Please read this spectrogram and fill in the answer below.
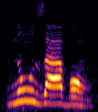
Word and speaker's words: nous avons: Esa Z suena muy parecido a cuando los hermanos de la madre patria España pronuncian la Z.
